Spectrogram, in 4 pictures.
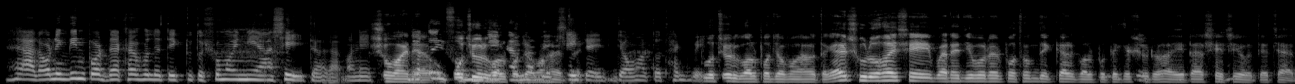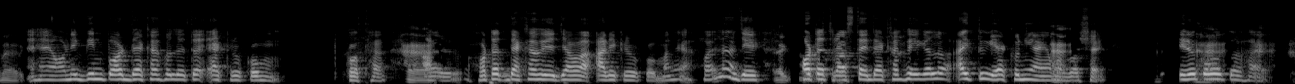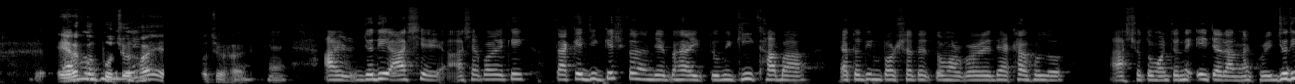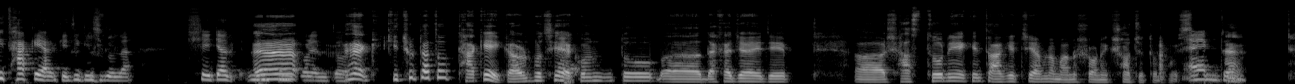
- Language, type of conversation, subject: Bengali, podcast, অতিথি আপ্যায়নে আপনার কোনো বিশেষ কৌশল আছে কি?
- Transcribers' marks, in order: other background noise; tapping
